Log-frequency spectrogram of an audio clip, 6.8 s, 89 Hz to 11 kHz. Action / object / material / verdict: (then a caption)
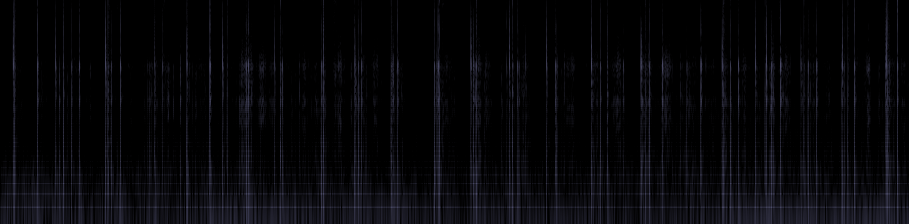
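tap / metal microphone capsules of a handheld recorder / metal / none. Long purple acrylic nails tap and scratch the two metal microphone capsules of a small black plastic Tascam DR-05 handheld recorder held upright. The result is a rapid, irregular stream of sharp, dry clicks and scratchy scrapes that die away almost instantly, bright and thin with a ringing tone near 2.7 kHz and very little low end.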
